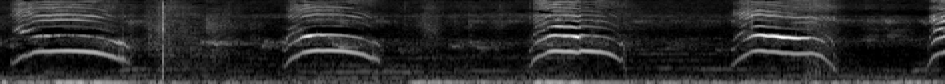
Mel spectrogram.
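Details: Left alone by its mother, a kitten cries loudly as if calling her: four drawn-out, arched meows spaced about a second apart, with a click early on and a strong low rumbling noise throughout.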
